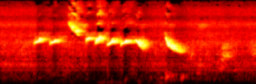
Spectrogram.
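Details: ['Greater green leafbird from Banyuwangi delivers a string of fluty, rolling whistles, several linked in a quick chain, followed by a louder descending slur and softer trailing notes over faint hiss.']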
